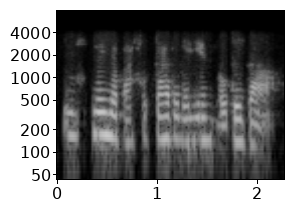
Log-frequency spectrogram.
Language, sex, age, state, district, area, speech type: Manipuri, other, 30-45, Manipur, Imphal West, urban, conversation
